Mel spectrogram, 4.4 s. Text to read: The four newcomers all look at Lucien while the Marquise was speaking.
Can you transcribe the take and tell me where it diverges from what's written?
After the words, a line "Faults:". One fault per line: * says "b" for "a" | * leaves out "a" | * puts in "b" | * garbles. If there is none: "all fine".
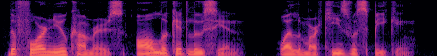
The four newcomers all look at Lucien while the Marquise was speaking.
Faults:
all fine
